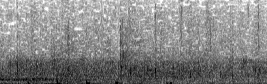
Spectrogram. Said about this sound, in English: Let's give our kids a hand clap as they work. They go on out. Come on, let's give them a bigger hand than that.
